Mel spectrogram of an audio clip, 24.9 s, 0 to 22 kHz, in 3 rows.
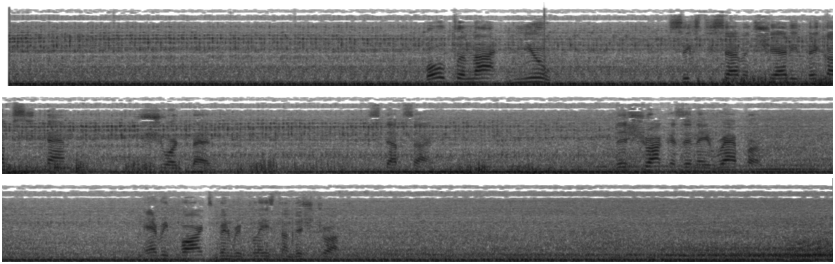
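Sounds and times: pickup engine idling: 0.0 - 24.9.

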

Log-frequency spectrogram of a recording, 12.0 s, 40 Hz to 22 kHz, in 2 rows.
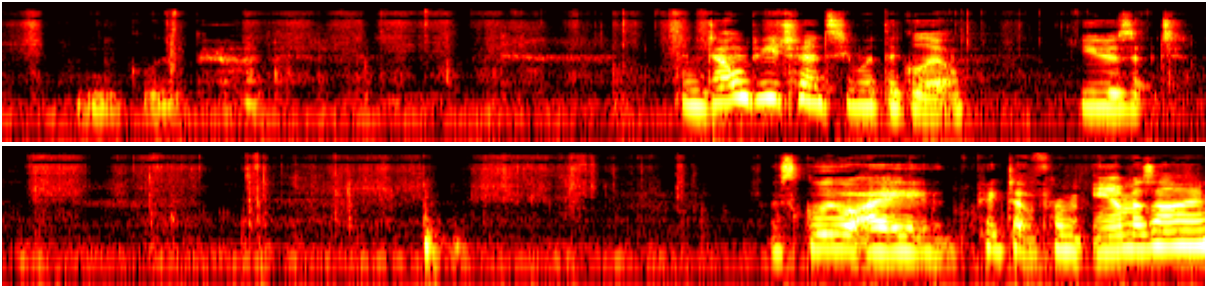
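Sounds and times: paper rustling: 4.6 - 9.6.

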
